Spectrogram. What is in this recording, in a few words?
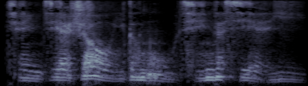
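thanks, chinese; dota2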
